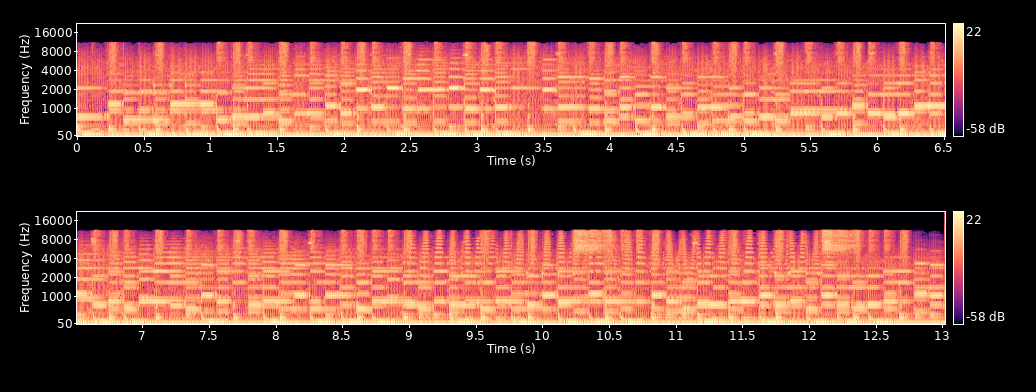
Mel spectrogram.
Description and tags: Fragment of algorithmically generated music that me and two of my colleagues made for a the video game called Puckr (video here, although the music featured in the video is not the music we made). Puckr was an adaptation of air hockey for the Reactable, and features different playing levels as the game advanced. The other sounds in this pack show an example of the music that was played for each level.
The music is generated using Pure Data, a software for music processing nerds. We defined a set of rules for the generation of notes and drum patterns and then the system does the rest automatically and creates an infinite stream of music. Here I just recorded a number of bars.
